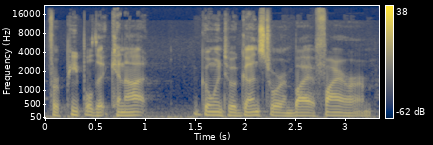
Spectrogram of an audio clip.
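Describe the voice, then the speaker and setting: Lower-pitched American man, official in interview. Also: little pitch movement, brisk, vocal fry, darkish tone. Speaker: federal law enforcement agent, interviewee. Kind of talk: interview answers.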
